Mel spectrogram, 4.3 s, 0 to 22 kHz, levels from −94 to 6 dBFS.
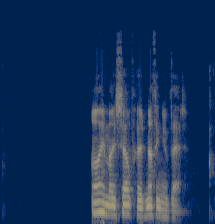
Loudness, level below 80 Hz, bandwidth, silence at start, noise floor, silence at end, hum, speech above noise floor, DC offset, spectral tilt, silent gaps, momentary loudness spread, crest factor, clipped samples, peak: -31 LUFS; -70 dBFS; 13 kHz; 1.8 s; under -90 dBFS; 0.1 s; none; over 59 dB; under 0.1%; -5 dB/octave; none; 14 LU; 20 dB; under 0.1%; -16 dBFS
